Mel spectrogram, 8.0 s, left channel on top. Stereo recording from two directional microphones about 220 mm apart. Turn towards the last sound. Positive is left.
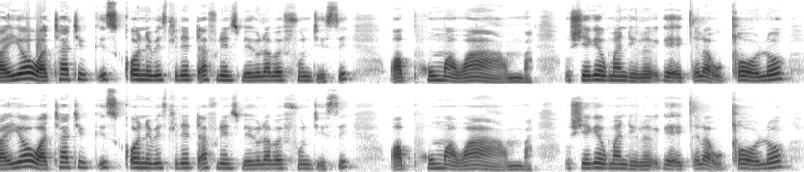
turn(degrees=35)  # may be behind; listen again after turning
